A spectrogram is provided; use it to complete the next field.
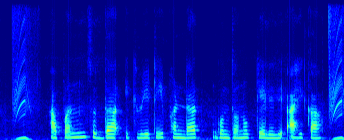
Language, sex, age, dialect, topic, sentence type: Marathi, male, 36-40, Standard Marathi, banking, statement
